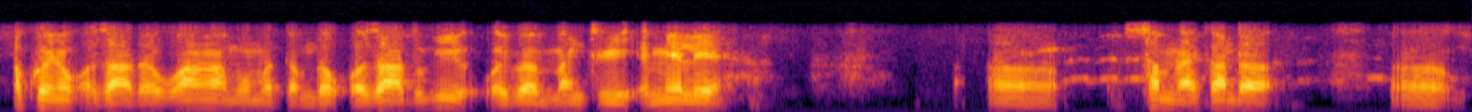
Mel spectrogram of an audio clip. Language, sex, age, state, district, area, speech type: Manipuri, male, 45-60, Manipur, Kangpokpi, urban, conversation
